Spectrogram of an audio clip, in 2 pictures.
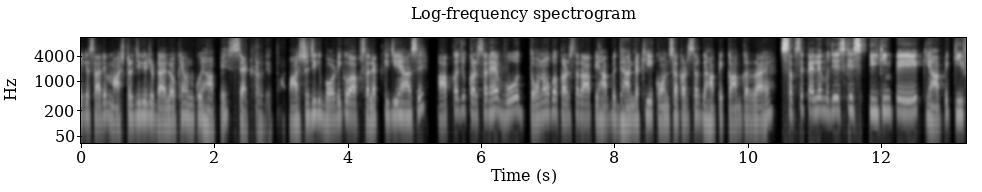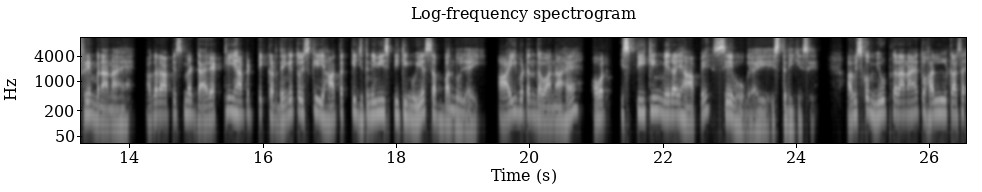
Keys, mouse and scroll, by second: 1.0-1.4 shift+middle drag, 1.9-2.6 middle drag, 2.8 shift+middle drag, 2.9 shift+click, 3.1 click, 5.2 middle click, 5.9 middle click, 8.3 middle click, 13.9 middle click, 25.2-26.4 drag.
